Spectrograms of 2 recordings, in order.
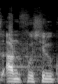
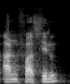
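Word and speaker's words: أنفس: saja di sini ditulis anfusil Kutub. Kalau saya baca anfasil kutub karena maknanya kitab ter baik. Kalau kitab terbaik bacanya bukan anfus tapi apa? Anfas.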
